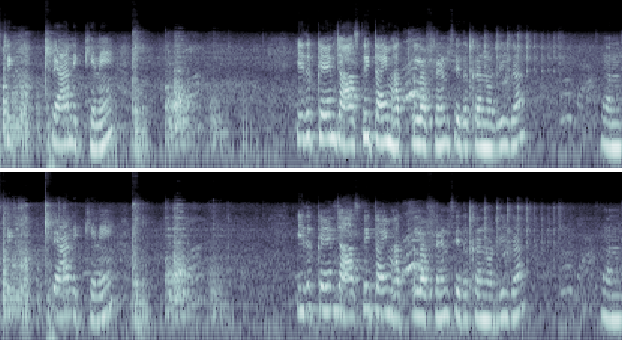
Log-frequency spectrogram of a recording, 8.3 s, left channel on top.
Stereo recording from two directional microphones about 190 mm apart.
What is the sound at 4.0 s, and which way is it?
A woman's voice, 55° left (ahead or behind).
